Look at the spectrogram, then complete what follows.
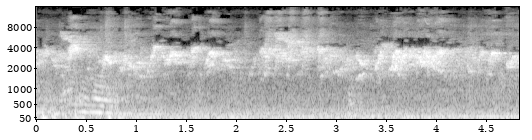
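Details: Red-whiskered bulbuls singing in a singing contest: dense, overlapping bright warbled phrases and chirps, several birds calling at once with barely a pause, faint voices beneath.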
